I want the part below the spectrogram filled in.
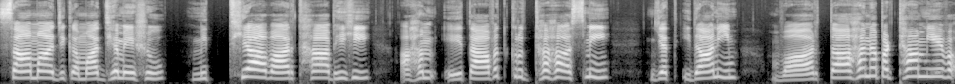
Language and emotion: Sanskrit, angry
